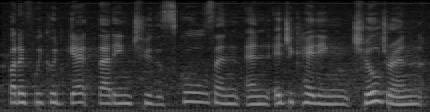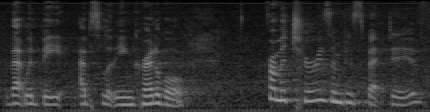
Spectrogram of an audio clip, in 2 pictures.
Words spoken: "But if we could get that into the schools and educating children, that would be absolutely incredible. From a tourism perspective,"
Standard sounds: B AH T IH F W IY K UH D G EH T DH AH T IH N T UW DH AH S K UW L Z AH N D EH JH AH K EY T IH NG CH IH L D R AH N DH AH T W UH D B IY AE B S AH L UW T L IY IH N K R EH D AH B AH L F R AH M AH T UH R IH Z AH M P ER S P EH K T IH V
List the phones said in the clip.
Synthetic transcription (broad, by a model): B AH T IH F W IY K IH D G EH T DH AH T IH N T UW DH AH S K UW L Z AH N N EH JH AH K EY T IH NG CH IH L D R AH N DH AH T W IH D B IY AE B S AH L UW T L IY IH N K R EH D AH B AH L F R AH M AH T UH R IH Z AH M P ER S P EH K T IH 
